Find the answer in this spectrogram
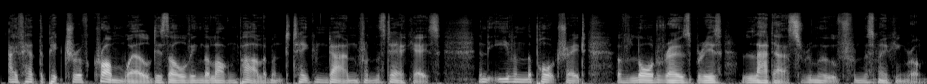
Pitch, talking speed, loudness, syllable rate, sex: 90 Hz, 180 wpm, -21 LUFS, 5.8 syllables/s, male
